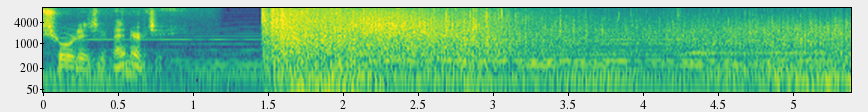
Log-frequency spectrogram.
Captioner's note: explosion booms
